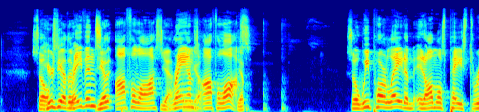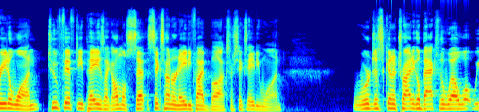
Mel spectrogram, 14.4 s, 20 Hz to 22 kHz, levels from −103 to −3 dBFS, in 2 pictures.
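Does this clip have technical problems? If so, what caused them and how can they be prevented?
Yes. From 12.82 s to 14.37 s, the speech carries a 50 Hz buzz. It comes from a resampler restarted on every block. Each 20 ms block was converted alone, leaving a small error at every edge. Keep the resampler's state running across blocks to prevent it.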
